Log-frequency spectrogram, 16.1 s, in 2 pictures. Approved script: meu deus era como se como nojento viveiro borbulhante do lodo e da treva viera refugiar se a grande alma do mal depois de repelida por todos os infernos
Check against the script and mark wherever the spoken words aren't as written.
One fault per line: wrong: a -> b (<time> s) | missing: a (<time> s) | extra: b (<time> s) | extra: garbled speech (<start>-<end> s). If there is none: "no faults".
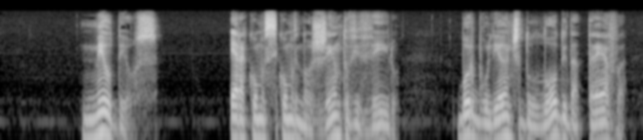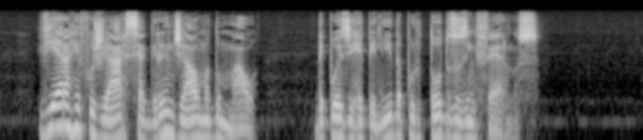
no faults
